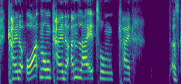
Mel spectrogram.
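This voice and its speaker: Lively intonation comes through at a fairly slow pace, with a dry, close sound and no echo. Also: woman. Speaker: sleep consultant and podcast host. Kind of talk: interview conversation. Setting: podcast recording.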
